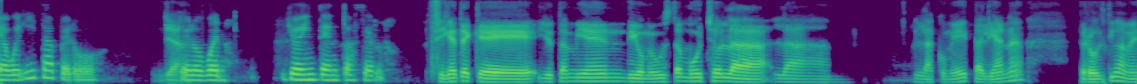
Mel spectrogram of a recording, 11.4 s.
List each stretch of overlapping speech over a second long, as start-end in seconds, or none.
none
